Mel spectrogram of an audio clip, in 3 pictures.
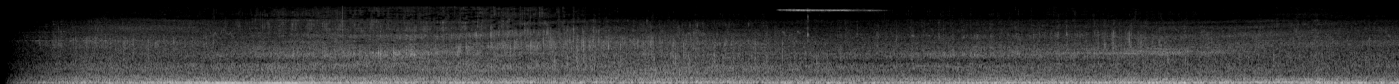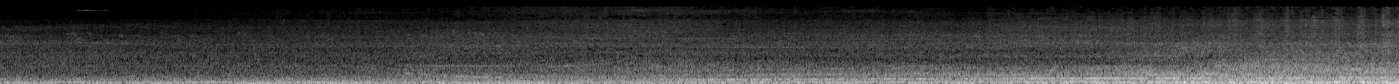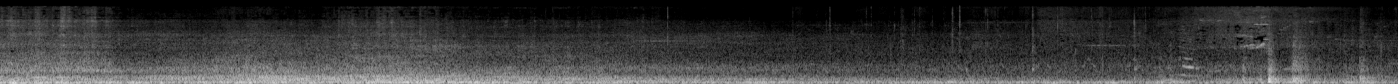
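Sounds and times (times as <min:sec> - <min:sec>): street noise: 0:00.1 - 0:41.9
tram whine: 0:17.4 - 0:35.9.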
